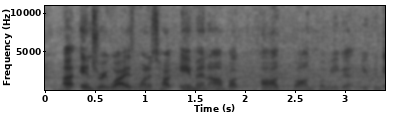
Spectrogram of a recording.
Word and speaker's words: Amen Ogbongbemiga: But injury-wise, I want to talk Amen Ogbongbemiga. You can Amen Ogbongbemiga. There you go. Give us the Joe Tryon pronunciation, too.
